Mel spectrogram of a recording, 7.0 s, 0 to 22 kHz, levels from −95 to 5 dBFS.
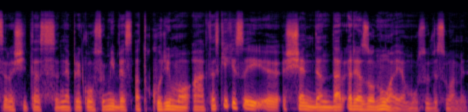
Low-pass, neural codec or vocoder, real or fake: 14.4 kHz; none; real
